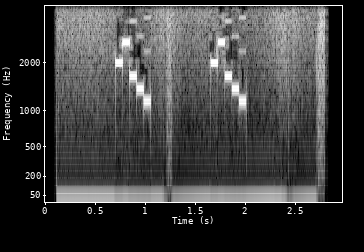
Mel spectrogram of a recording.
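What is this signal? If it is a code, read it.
Five-tone selective call (ZVEI), heard as quick runs of five tones, tones of about 70 ms. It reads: 88642 88642
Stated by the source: Five-tone ZVEI selective call 88277, received by SDR.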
